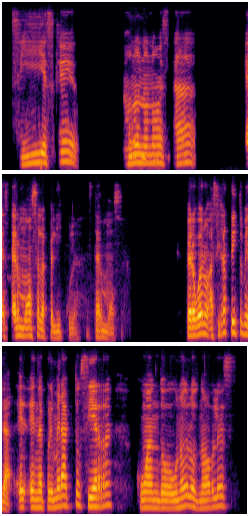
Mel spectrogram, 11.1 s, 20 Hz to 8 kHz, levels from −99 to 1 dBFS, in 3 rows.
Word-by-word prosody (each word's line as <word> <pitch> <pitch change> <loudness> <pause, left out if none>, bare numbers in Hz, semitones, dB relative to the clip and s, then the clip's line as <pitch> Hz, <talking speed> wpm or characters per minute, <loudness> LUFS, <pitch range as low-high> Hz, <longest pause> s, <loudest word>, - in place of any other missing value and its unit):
Sí, 150 +6 -3
es 155 - -4
que 175 -2 -3 0.7
no, 135 +4 0
no, 150 0 0
no, 150 +1 -3
está 145 +2 -5 0.7
está 130 +1 0
hermosa 135 -1 0
la 125 - -2
película, 100 -2 -9
está - - -8
hermosa. 100 -6 -7 0.9
Pero 140 0 +8
bueno, 170 -1 +7
así 135 +4 -4
rapidito, 195 -1 0
mira, 165 - 0
eh, 145 - +1
en 145 -1 +2
el 140 - +1
primer 145 +4 +2
acto 175 +2 +1
cierra 170 +3 +3 0.3
cuando 135 -1 +1
uno 135 +4 +1
de 175 - +1
los 160 -5 +1
nobles, 155 +6 -3
145 Hz, 155 wpm, -20 LUFS, 135-165 Hz, 0.9 s, Pero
